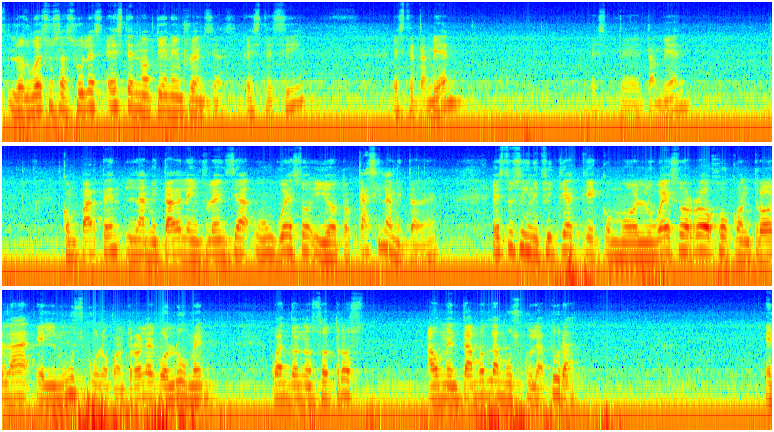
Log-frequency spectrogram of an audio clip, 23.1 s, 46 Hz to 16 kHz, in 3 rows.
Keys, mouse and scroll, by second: 0.2 right click, 1.5 shift+middle click, 2.5 right click, 2.7 scroll up 2, 3.4 right click, 4.5 middle click, 5.1 middle click, 6.2 right click, 6.7 scroll down 3, 7.1 middle click, 7.7 shift+middle click, 8.0 middle click, 8.4 shift+middle click, 8.8 scroll up 3, 9.7 right click, 10.5 right click, 11.3 shift+middle click, 11.6 z, 11.9 middle click.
